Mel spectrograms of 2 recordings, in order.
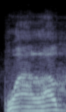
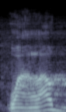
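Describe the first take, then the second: No difference in how they are said.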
